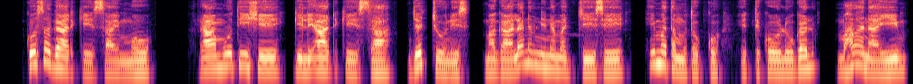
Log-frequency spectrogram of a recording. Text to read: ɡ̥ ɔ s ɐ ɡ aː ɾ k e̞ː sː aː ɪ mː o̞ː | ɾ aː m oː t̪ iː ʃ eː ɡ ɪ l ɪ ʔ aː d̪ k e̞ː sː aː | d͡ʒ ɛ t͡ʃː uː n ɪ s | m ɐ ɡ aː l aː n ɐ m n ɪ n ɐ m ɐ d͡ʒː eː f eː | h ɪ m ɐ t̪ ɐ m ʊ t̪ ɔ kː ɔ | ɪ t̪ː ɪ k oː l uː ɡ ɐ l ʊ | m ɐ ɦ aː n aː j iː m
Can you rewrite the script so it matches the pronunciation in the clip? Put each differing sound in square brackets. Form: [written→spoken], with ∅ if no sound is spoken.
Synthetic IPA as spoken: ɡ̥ ɔ s ɐ ɡ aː ɾ k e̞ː sː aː ɪ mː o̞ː | ɾ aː m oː t̪ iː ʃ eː ɡ ɪ l ɪ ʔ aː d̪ k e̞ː sː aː | d͡ʒ ɛ t͡ʃː uː n ɪ s | m ɐ ɡ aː l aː n ɐ m n ɪ n ɐ m ɐ d͡ʒː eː [f→s] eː | h ɪ m ɐ t̪ ɐ m ʊ t̪ ɔ kː ɔ | ɪ t̪ː ɪ k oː l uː ɡ ɐ l ʊ | m ɐ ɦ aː n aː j iː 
